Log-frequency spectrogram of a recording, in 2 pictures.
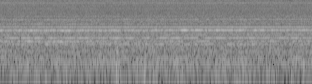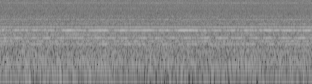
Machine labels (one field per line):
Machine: fan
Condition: normal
